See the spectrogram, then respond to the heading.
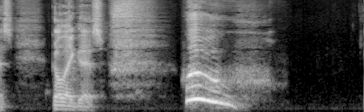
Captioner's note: exhales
